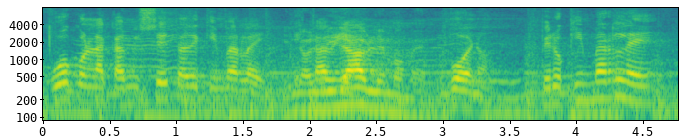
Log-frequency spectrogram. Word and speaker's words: Kimberley: No Kimberley, Kimberley. Sí, Kimberley. Bien. Usted me va a decir... con acento en el ley.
